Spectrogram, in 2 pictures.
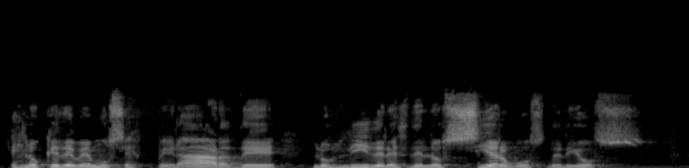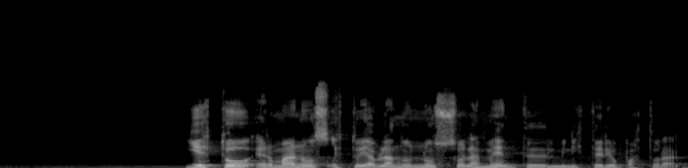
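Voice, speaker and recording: Emphatic Argentine pastor preaching. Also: male voice, fairly high pitch, unhurried. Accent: Argentine Spanish. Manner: emphatic, swinging between quiet asides and raised exhortation. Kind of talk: sermon. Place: church.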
